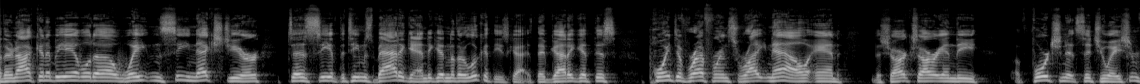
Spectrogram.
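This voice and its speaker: A male sports host with a somewhat high-pitched voice. He speaks fluently in a broadcast style, moving through conversational commentary and opinion. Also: a little fast, fairly bright tone.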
